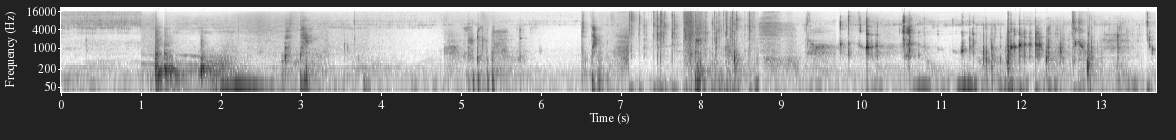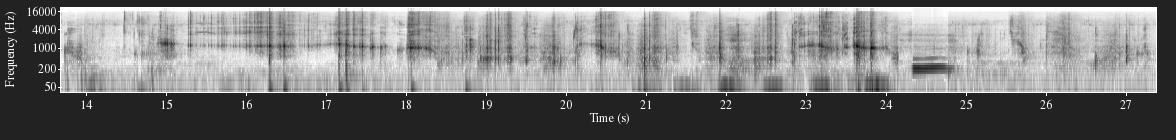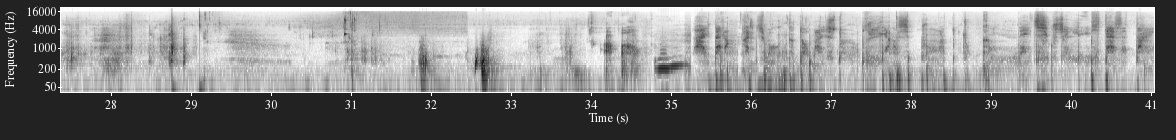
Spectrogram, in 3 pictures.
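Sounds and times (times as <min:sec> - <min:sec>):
fizzy hiss: 0:01.8 - 0:09.7, 0:29.1 - 0:32.5
crunching hard candy: 0:07.0 - 0:08.8, 0:09.7 - 0:29.5
wet chewing: 0:09.7 - 0:29.5.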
